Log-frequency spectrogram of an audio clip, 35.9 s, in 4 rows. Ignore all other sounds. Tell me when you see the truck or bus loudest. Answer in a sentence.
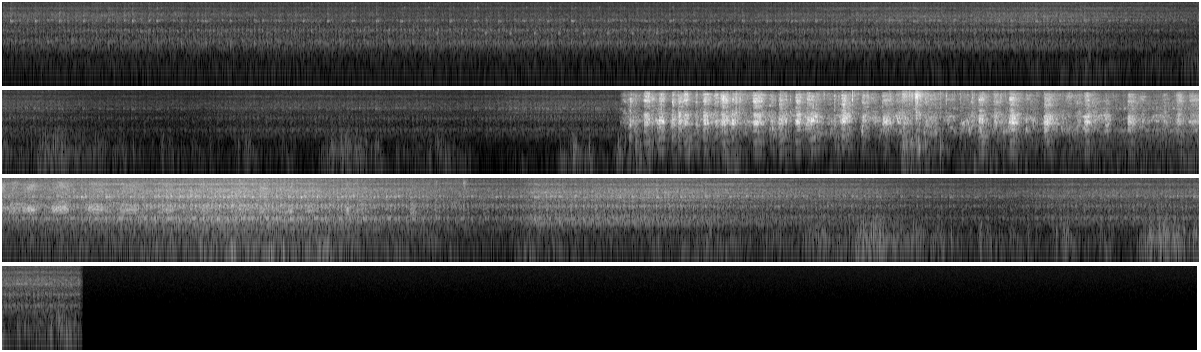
The volume of the truck or bus peaks at 20 seconds.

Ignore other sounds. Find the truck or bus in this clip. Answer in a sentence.
You can hear the truck or bus from 0.0 to 27.6 s.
